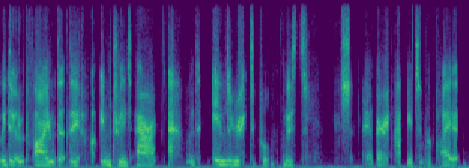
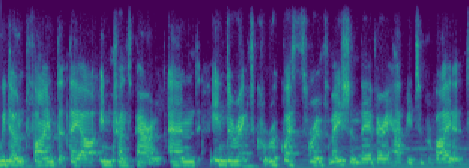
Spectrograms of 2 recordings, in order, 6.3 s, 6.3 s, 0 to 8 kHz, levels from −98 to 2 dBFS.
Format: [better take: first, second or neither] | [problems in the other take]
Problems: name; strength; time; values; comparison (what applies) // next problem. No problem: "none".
second | noise reduction (neural diffusion model UNIVERSE++)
